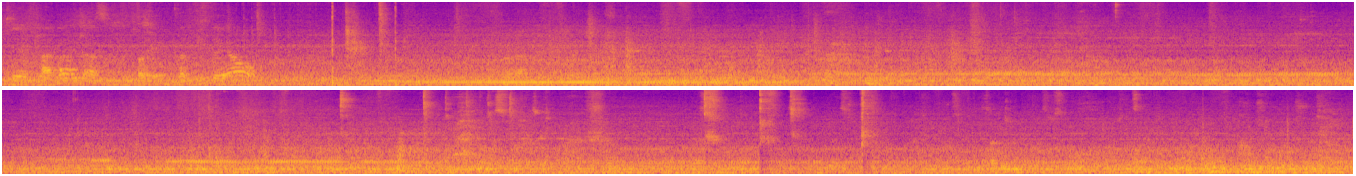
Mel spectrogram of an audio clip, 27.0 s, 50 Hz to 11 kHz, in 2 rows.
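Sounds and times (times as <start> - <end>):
train rumbling on track: 0.0 - 27.0.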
